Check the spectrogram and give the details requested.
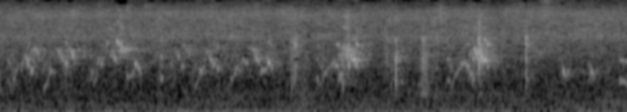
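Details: Pet budgerigar talking indoors: a rapid run of soft chirps and warbling notes, scattered irregularly over about three seconds, over a steady background hiss.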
